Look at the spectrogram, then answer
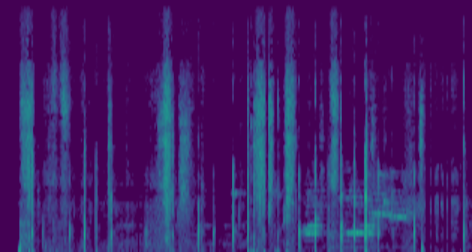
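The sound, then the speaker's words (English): Quick, irregular clicks and taps of someone typing a note on a keyboard, soft, with brief bursts and short pauses between keystrokes and a faint breathy hiss underneath. “I'm typing a note to myself.”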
